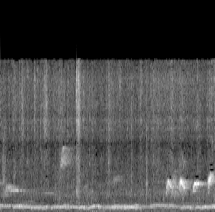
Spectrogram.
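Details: Spotted dove, Malaysian strain, 'chiêu gù' coo in the 'sấm đồng' style: a drawn-out low wavering coo, joined toward the end by a quick run of higher chirps from another bird.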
